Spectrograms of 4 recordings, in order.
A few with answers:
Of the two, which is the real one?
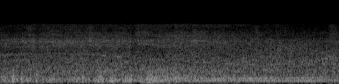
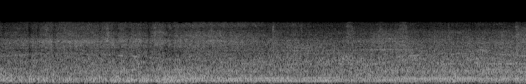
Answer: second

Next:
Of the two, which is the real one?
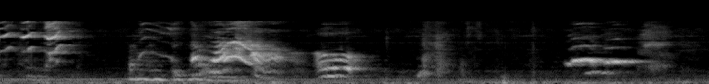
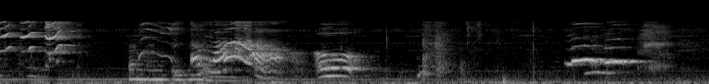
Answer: second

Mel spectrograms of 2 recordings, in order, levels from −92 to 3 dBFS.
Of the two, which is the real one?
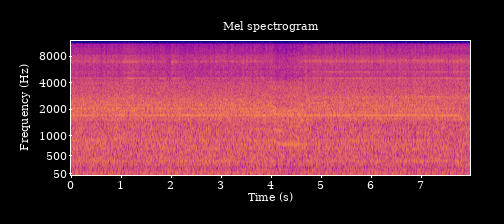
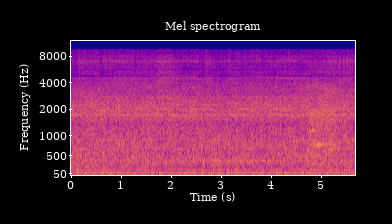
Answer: first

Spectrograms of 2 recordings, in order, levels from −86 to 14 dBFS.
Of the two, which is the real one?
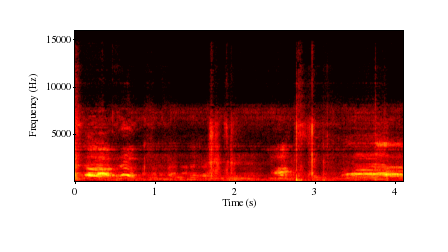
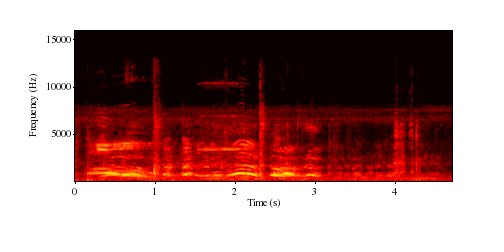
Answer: second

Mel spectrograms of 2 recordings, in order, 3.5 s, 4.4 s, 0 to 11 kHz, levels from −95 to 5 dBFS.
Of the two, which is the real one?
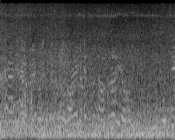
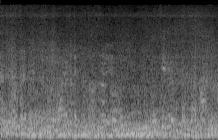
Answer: first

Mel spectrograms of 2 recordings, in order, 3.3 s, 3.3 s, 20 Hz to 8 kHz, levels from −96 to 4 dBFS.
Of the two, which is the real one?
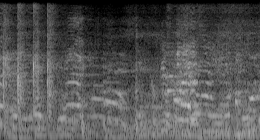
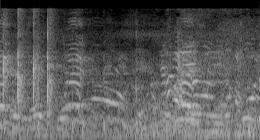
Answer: second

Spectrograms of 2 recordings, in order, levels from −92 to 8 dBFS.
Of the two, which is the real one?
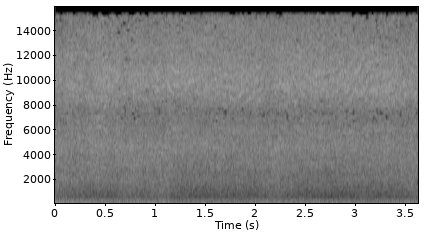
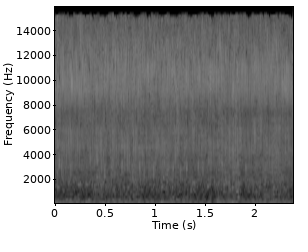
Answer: first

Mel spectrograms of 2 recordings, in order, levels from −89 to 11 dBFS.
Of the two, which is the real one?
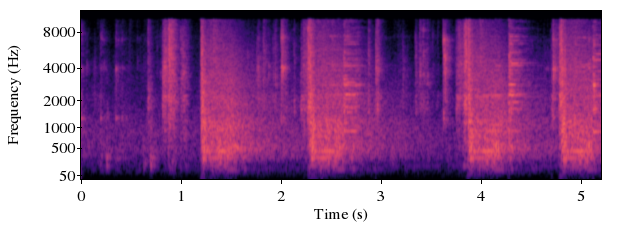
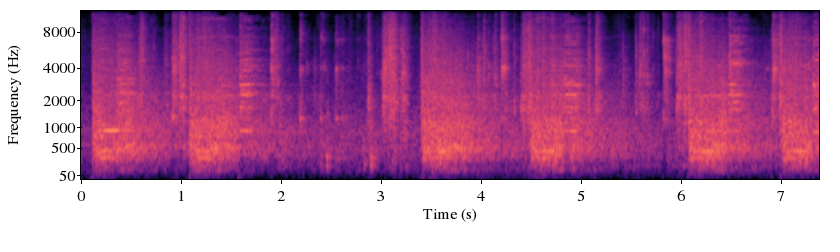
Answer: first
